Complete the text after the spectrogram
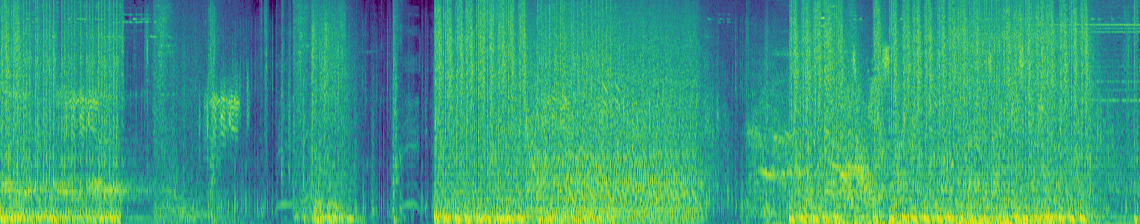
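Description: Pistols fire in rapid, loud bursts.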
